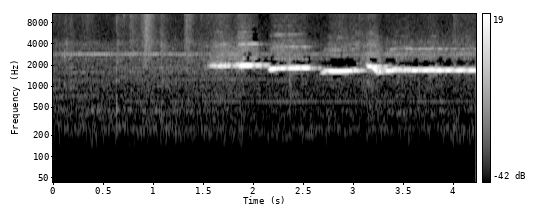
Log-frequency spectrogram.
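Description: A person whistling, starting about a second and a half in: a few short held notes stepping slightly down in pitch, then one long note.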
